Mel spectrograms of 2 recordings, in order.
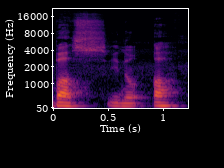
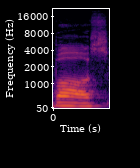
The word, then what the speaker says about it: bus: Bus, bus, because Bus. you pronounce it like boss or something, but it's bus.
